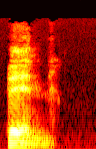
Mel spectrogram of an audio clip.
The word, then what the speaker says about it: Fionn: And it is spelled F-I-O-N-N. – Finn.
